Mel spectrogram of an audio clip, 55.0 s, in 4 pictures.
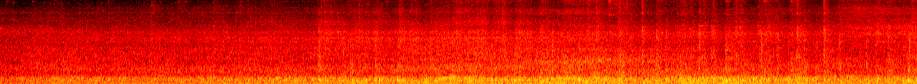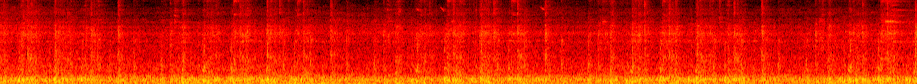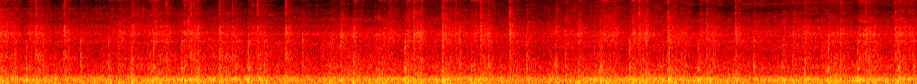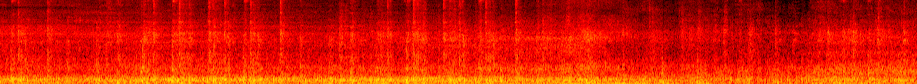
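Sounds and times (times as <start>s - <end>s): wheels clicking over rail joints: 4.7s - 55.0s
wheel-on-rail rumble: 29.1s - 55.0s.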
